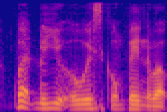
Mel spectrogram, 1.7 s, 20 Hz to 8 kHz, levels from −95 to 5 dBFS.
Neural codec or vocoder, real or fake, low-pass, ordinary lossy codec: vocoder, 44.1 kHz, 128 mel bands, Pupu-Vocoder; fake; 7.2 kHz; none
